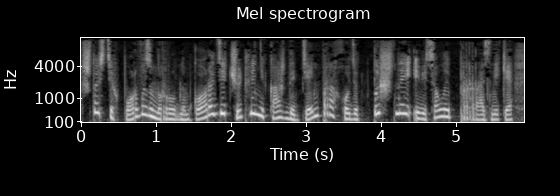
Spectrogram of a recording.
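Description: A woman's voice: on the low side, darkish tone, breathy edge, dry recording, heavily acted. A woman voicing a vain, huffy old crow. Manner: huffy, indignant, slow grumbling delivery. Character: vain grumpy old female crow, self-styled diva.

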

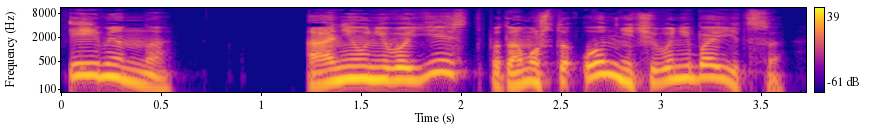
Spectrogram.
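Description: A man's voice: high-pitched, expressive, a little fast, a little mellow, dry recording, voice pushed up. A man voicing a cocky, mercenary young woman who talks in a mocking, blunt way.

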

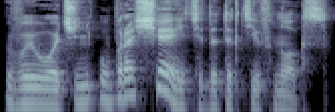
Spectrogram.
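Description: A man's voice: fairly low pitch, animated, moderate pace, darkish tone, lightly acted. A man voicing a prim, coldly logical male detective android who speaks in an oddly mechanical, lecturing way. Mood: flat objection. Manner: precise, lecturing, unflappable.

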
